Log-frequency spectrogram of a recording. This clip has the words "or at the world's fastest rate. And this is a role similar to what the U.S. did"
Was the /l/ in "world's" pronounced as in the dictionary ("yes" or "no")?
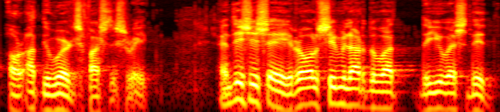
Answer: no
